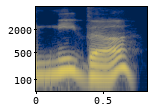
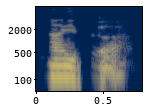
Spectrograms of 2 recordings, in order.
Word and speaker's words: neither: You can pick the one which you like but make sure that R is silent. We do not pronounce R in the end of it. So we say neither or neither.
